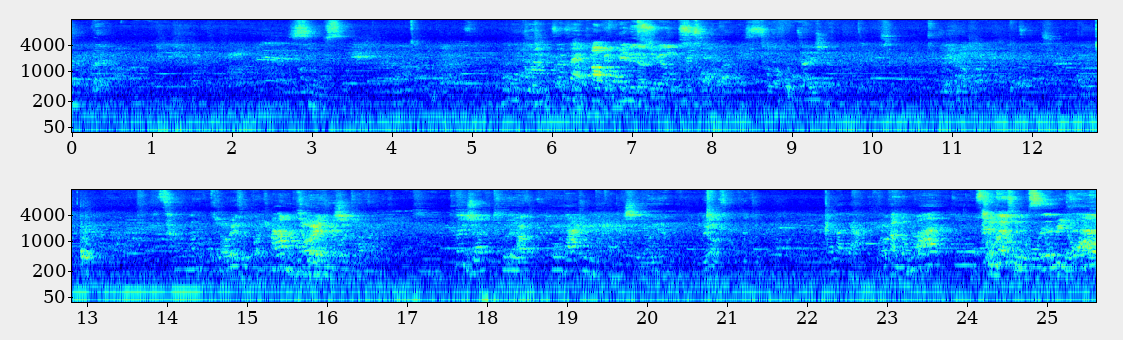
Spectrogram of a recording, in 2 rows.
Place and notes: KFC, Taoyuan City - KFC
Young voice conversation, Sony PCM D50 + Soundman OKM II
